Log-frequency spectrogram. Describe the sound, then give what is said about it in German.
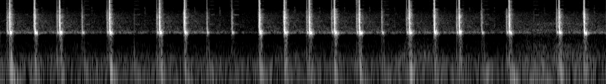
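Castanets, the percussion instrument common in Spain, clicking in a quick, lively rhythm: many sharp, bright clacks in short groupings and steady runs, heard alone. “Das sind Kastagnetten. Die gibt's in Spanien ganz oft.”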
